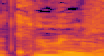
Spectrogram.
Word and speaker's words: Coulomb: Kaj la transferita ŝargo ĉe la fulmoj estas 10,000 kolumb, kai tio... – Coulomb, yes. – Kiel oni legas tion? – Do, mi konas la francan pronuncon Coulomb, estas tio. – Do, mi legus Coulomb.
